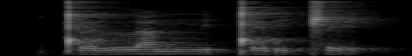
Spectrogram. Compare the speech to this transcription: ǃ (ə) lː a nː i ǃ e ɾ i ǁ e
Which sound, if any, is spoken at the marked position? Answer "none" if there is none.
ə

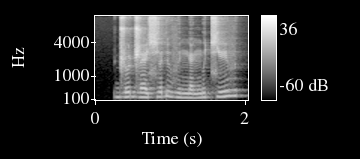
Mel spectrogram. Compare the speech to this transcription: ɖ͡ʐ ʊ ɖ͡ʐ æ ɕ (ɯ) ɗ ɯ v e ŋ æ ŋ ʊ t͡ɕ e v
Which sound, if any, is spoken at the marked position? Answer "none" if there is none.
ə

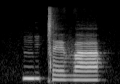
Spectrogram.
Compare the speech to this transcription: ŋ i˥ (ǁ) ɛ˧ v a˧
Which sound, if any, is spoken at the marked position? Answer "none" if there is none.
ǀ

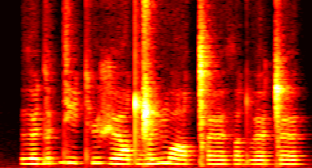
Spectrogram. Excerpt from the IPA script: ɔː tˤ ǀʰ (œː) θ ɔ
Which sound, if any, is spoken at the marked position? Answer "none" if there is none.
œː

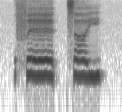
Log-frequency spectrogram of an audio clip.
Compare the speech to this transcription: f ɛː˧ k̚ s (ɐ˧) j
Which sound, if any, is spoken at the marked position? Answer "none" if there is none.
ɐ˧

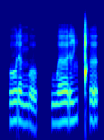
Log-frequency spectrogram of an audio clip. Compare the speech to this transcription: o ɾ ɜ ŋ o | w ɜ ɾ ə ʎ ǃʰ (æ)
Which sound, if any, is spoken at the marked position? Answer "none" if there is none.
ə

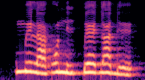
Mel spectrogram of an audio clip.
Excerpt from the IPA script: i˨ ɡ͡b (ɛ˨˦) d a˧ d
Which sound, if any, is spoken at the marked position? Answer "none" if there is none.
ɛ˧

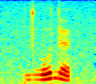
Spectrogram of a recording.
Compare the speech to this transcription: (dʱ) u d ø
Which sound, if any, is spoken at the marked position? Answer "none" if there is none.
dʱ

